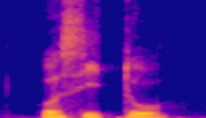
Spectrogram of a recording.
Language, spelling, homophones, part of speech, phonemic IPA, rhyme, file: French, aussitôt, aussitost / aussi-tôt, adverb, /o.si.to/, -o, Fr-aussitôt.ogg
- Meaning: immediately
